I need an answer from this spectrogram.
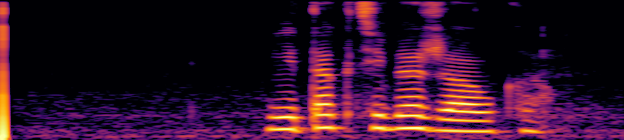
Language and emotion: Russian, neutral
